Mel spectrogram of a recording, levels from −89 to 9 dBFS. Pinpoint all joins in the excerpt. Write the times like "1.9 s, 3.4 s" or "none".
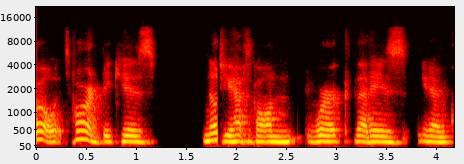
1.8 s, 2.2 s, 2.7 s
